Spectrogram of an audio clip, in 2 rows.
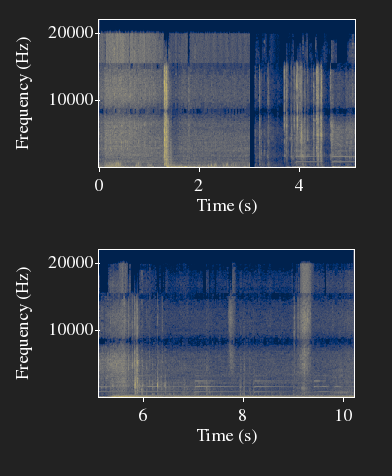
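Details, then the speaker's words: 2000 Toyota Avalon XLS, 3.0L 1MZ-FE V6, started after the P0441/P0446 fix (PCV valve and VSV replaced, MAF sensor cleaned). A short crank, then it catches at once into a steady, even idle. It starts easily, with no check engine light and no rpm jumping. "Starts right away, starts very easy, no check engine, RPM is not jumping."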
